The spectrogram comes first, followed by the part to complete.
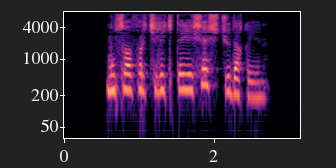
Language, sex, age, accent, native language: Uzbek, female, 12-17, Xorazm, Uzbek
